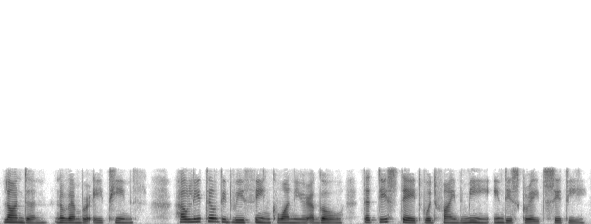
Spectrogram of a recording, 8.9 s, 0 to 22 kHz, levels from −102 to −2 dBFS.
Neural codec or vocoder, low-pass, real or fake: none; 5.4 kHz; real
